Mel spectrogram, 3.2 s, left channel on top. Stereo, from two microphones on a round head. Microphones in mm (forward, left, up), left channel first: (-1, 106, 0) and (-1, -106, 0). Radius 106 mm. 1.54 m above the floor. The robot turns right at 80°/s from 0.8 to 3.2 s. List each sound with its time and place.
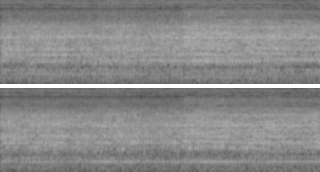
0.0 s an engine running: 5° right, 6 m; by 3.2 s 170° right, 6 m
